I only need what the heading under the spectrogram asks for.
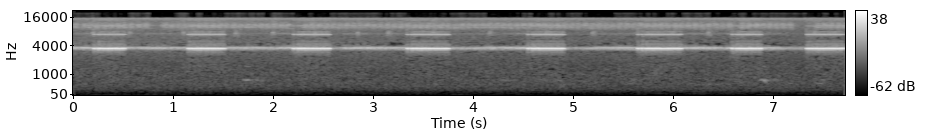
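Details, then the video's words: At night, a cricket repeats short, piercing, even-pitched chirps at a quick, slightly uneven pace, roughly nine in under eight seconds, against a steady ringing chorus of insects. "Night ambience cricket sounds"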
